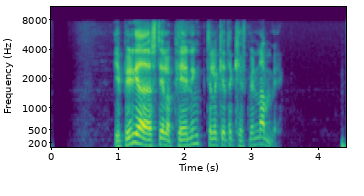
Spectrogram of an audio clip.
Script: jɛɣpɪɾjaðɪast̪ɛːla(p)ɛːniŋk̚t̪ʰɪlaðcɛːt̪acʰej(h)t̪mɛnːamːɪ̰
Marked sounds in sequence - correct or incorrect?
incorrect: pʰ, incorrect: f

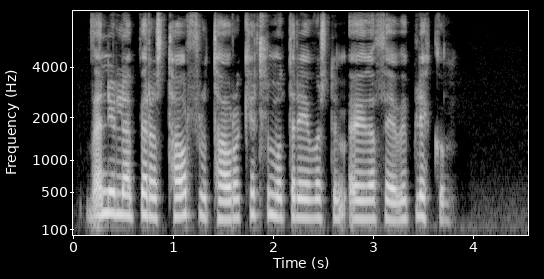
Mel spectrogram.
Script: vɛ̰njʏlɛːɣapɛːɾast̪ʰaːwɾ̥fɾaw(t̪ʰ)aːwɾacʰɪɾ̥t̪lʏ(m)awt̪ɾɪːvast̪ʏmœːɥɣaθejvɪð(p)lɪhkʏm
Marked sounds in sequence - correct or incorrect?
correct, correct, correct

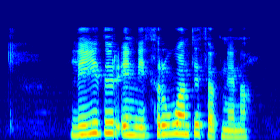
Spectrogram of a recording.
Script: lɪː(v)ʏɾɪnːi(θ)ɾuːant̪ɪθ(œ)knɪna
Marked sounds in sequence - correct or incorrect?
incorrect: ð, correct, correct

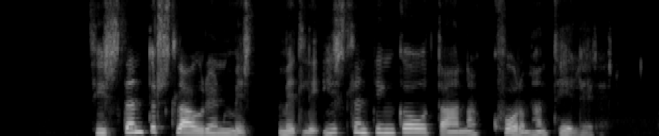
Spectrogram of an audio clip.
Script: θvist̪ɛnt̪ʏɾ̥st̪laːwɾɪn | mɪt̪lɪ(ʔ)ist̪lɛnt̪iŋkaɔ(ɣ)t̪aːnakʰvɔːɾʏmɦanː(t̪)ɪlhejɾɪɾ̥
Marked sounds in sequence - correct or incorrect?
correct, correct, incorrect: t̪ʰ

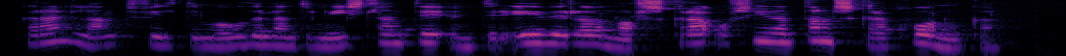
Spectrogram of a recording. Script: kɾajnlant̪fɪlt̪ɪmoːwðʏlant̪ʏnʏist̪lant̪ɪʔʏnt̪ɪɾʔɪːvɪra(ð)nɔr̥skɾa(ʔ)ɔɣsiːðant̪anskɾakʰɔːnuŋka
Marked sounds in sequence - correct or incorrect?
correct, correct

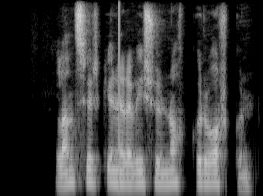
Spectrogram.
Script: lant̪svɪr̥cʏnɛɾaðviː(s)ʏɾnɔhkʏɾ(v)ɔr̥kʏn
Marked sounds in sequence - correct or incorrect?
correct, correct

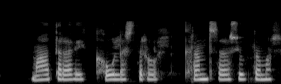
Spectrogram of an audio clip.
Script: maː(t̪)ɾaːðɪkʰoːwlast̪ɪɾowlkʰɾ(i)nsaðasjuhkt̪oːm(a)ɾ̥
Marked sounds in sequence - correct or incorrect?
correct, incorrect: a, correct

